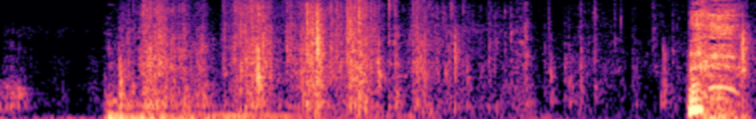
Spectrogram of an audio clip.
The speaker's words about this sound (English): Yeah, we have open mail. Open it with your scissors. From Michelle, and we're going to open it right now. I have scissors.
